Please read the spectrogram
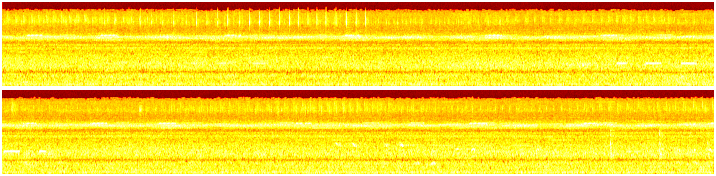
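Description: Grasshoppers stridulating in a steady high-pitched buzz with short pulses repeating every second or two, over a steady low rumble.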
